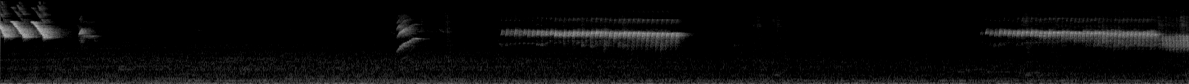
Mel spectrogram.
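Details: Singing canaries: a sharp burst of fast high notes, two rising upslurred whistles near four seconds, then long buzzy trills at high pitch separated by a pause.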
